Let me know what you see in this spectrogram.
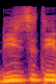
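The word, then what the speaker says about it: RISD: 스쿨 오브 디자인에서 개요 여기는 일명 되게 유명한 리즈 d 라고 게 축약해서 발음을 하는데 데이비드 위즈 너의 학교이기도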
